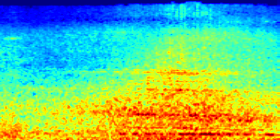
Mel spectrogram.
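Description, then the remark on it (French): Steady traffic on a city street in Berlin rumbles past, a continuous low roar of cars, many not respecting the speed limits, with engine hum swelling slightly as vehicles pass. No voices, just the dense, unbroken wash of road noise. “des automobilistes qui se garent dessus en double file, voire même en triple file, et de nombreux conducteurs qui ne respectent pas les limitations de vitesse. En tant que cycliste, il vaut mieux éviter cette rue.”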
